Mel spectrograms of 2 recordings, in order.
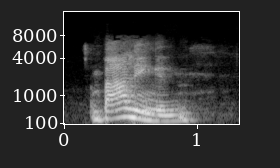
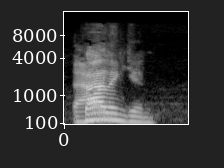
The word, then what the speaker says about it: Balingen: I can't speak English, and now I'm going to try and pronounce a country in Germany. Balingen? – Balingen. – Balingen. – Yeah. Perfect.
